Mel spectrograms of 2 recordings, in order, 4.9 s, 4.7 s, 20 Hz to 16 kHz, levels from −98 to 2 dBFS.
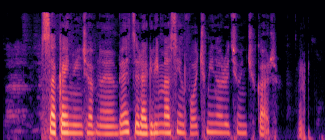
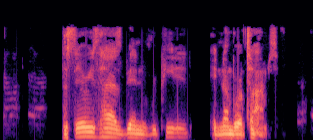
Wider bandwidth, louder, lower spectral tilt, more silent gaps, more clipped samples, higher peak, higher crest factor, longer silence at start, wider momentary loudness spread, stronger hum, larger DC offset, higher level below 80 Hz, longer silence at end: first, 11.5 kHz vs 8 kHz; about the same, -22 LUFS vs -20 LUFS; about the same, -4.5 dB/octave vs -4.5 dB/octave; second, none vs 2.92-3.14 s; neither; about the same, -2 dBFS vs -2 dBFS; about the same, 22 dB vs 18 dB; second, 0.2 s vs 0.95 s; about the same, 17 LU vs 15 LU; neither; neither; about the same, -52 dBFS vs -48 dBFS; second, 0.25 s vs 0.55 s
